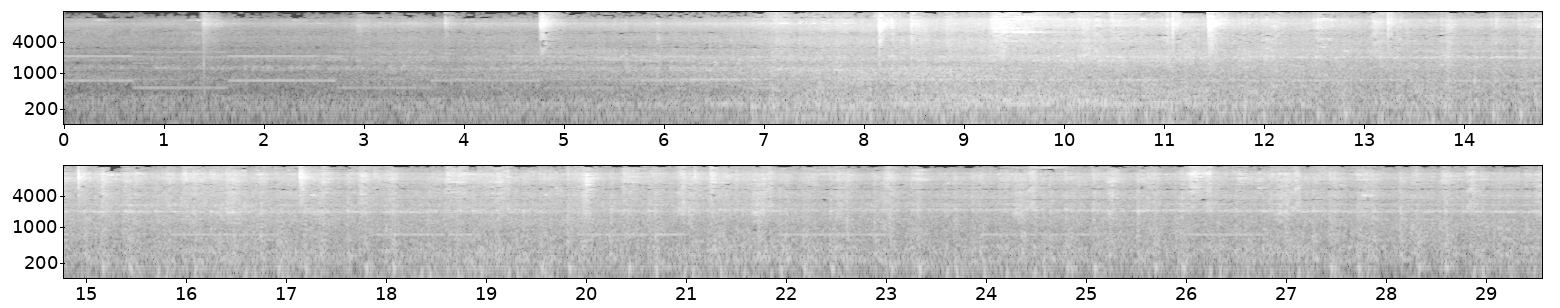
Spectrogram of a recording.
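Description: Passenger train hauled by a diesel locomotive passing slowly over station points, speed-restricted to take the turnout onto the diverging track. The rumble builds to its loudest about ten seconds in. The coaches then follow with wheels clacking over the rail joints and a steady high wheel squeal on the curve. An alternating two-note electronic warning tone sounds at the start and again in the second half.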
